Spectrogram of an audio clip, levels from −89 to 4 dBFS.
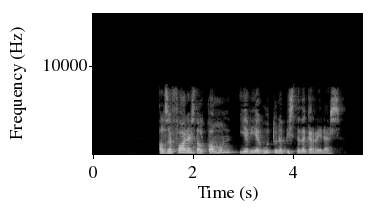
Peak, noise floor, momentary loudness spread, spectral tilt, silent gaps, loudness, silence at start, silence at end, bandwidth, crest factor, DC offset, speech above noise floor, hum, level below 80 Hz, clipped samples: -4 dBFS; -89 dBFS; 9 LU; -5.5 dB/octave; none; -22 LUFS; 1.3 s; 0.5 s; 8 kHz; 20 dB; under 0.1%; 68 dB; none; -66 dBFS; under 0.1%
